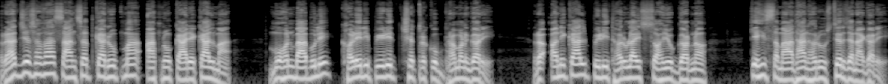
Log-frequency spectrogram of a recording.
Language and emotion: Nepali, neutral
